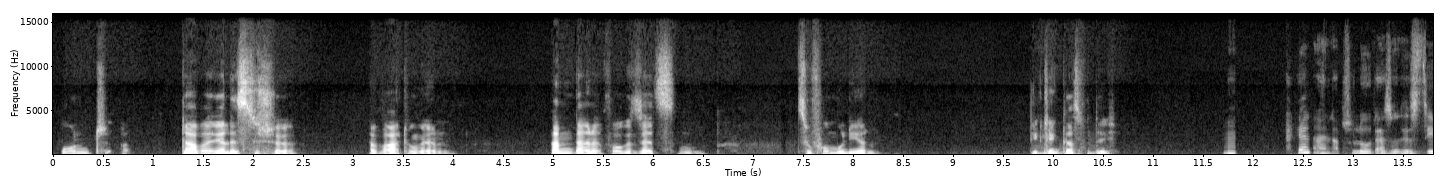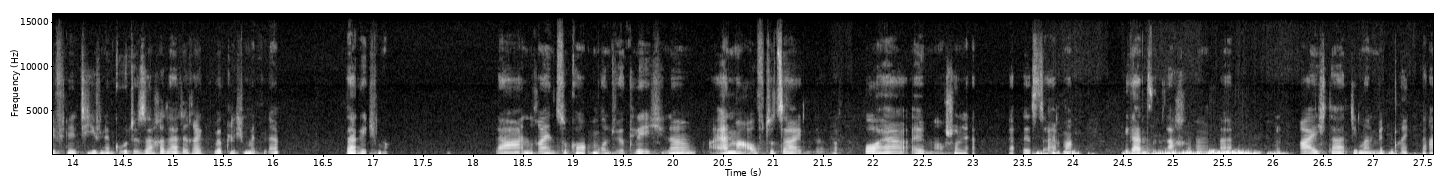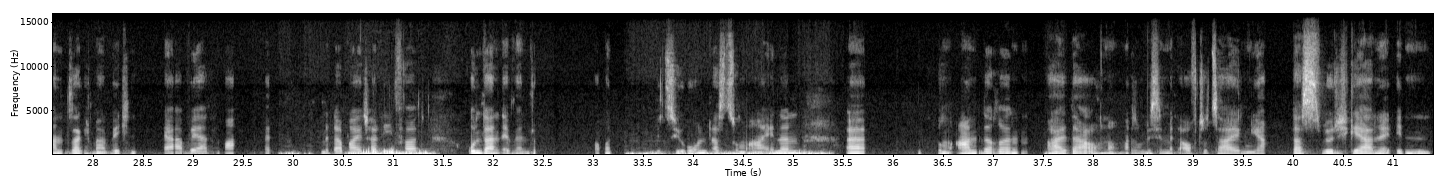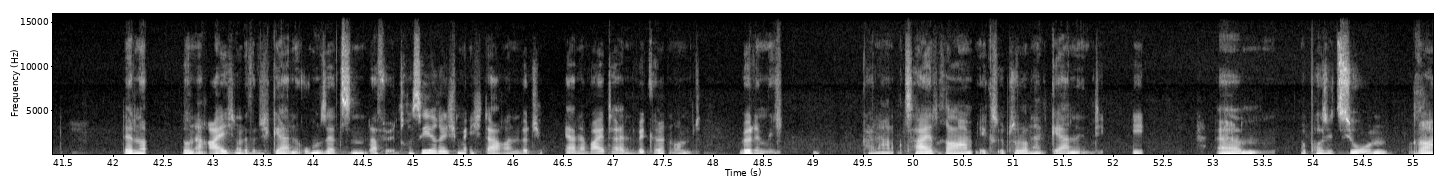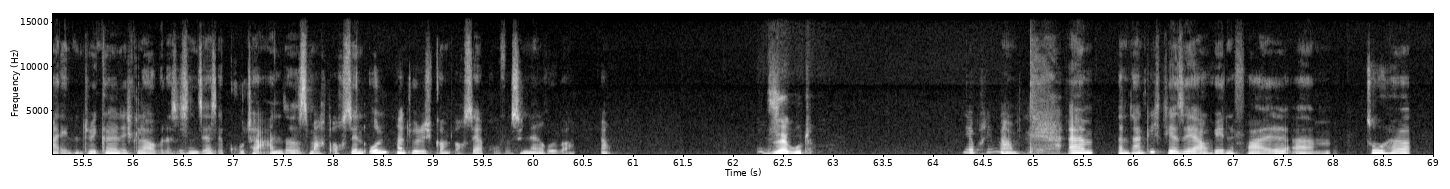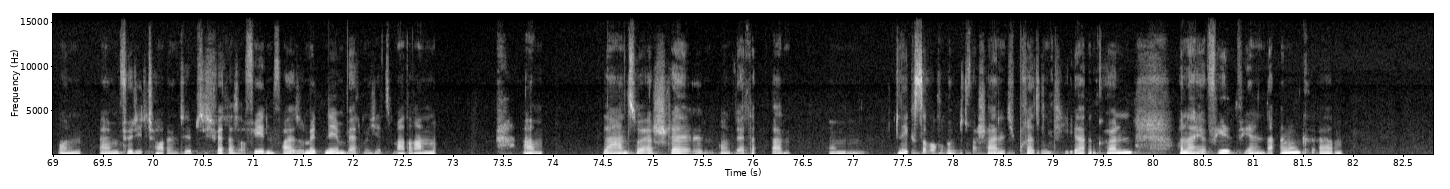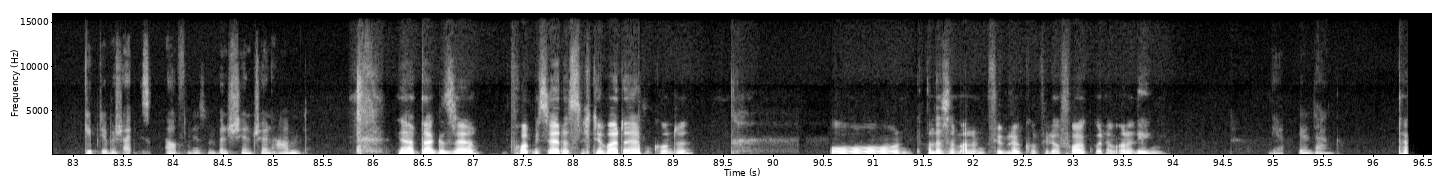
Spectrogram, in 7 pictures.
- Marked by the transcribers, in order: distorted speech; static; other background noise; drawn out: "Und"
- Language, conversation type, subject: German, advice, Wie kann ich um eine Beförderung bitten, und wie präsentiere ich meine Argumente dabei überzeugend?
